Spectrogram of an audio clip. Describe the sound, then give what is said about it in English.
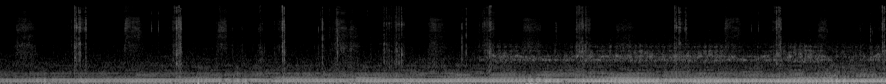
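A student teacher cuts through thick cardboard with real scissors while making crafts, a steady series of short, crisp snips and scrapes, heard over a constant low humming drone with no talking. “The student teacher cuts into the thick cardboard.”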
